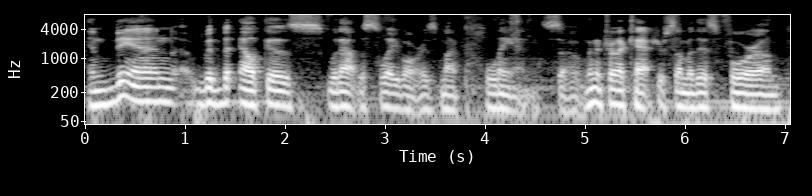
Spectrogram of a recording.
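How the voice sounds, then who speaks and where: A man casually narrating a product test, halting as he thinks aloud. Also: lowish voice, darkish tone, slight background noise. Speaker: off-road vehicle vlogger.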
